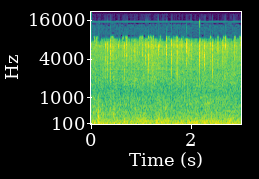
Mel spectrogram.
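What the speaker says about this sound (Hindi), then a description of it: "मूसलाधार बारिश ने जल थल एक कर दिया" Heavy monsoon rain pours down in a dense, loud, continuous hiss and patter on surfaces, with no voices over it.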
